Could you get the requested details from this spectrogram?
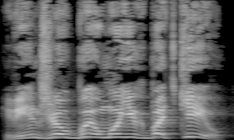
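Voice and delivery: indignant protest, firm and emphatic; Harry, indignant. Acted. Pupil protests about his parents' killer, indignant. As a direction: object as if deeply insulted. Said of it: "обурився Гаррі".

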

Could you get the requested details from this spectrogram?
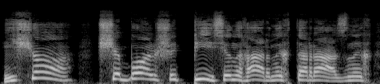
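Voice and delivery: high, shrill demanding cries. A narrator's reading. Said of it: "закричали все".

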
